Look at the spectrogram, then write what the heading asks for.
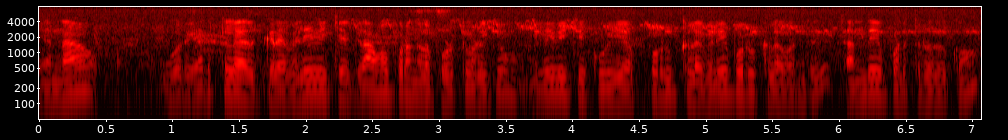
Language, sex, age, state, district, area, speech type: Tamil, male, 45-60, Tamil Nadu, Mayiladuthurai, rural, spontaneous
